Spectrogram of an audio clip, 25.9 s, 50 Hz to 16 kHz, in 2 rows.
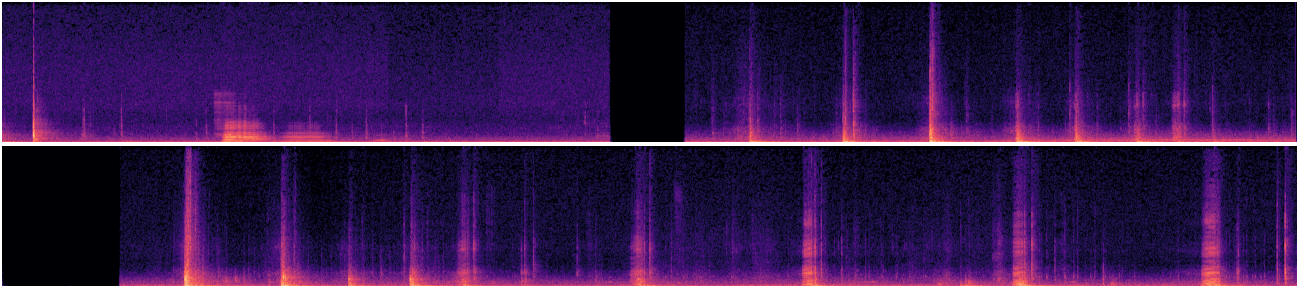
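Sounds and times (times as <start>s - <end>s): door creaking: 1.9s - 4.3s, 7.0s - 13.0s, 15.0s - 20.0s, 20.6s - 25.9s
wooden door banging against frame: 7.3s - 12.4s, 14.7s - 18.4s.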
